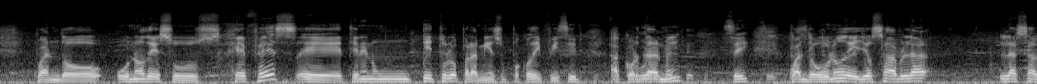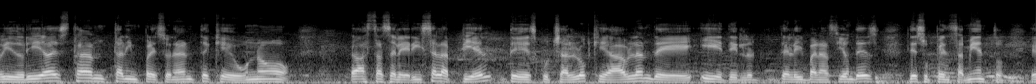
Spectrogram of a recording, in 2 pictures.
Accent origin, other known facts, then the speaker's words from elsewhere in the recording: Cali, Valle del Cauca, Colombia; Nosotros venimos de la ciudad de Santiago de Cali.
